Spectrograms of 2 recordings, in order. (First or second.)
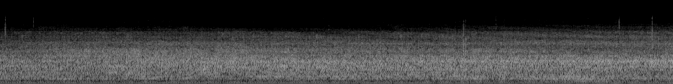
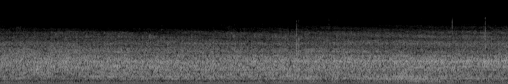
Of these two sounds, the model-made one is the first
